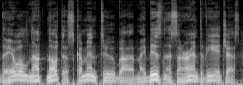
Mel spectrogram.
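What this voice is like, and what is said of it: Imitated Eastern European shop owner. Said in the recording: “they were from Eastern Europe somewhere ... That's an actual impersonation of the person that was there. Absolutely, 100%. You can't even hardly tell the difference.”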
